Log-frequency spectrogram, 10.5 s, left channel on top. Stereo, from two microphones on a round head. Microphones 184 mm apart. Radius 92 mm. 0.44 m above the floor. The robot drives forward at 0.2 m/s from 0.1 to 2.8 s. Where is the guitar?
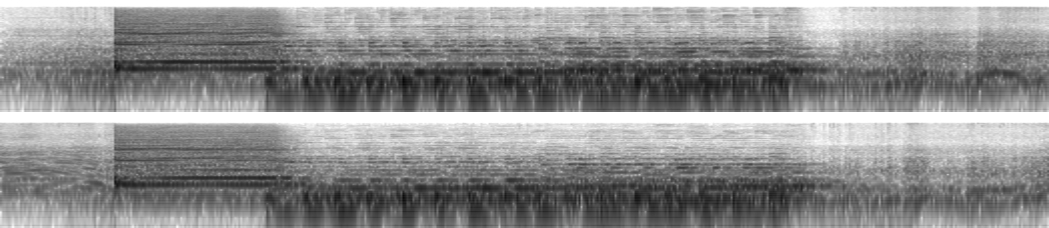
70° left (ahead or behind), 1.9 m; by 8.0 s 65° left (ahead or behind), 1.9 m.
